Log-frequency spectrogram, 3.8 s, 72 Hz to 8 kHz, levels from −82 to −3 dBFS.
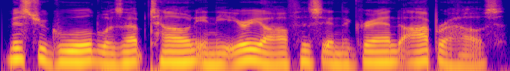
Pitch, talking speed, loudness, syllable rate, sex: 125 Hz, 220 wpm, -15 LUFS, 5.4 syllables/s, male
